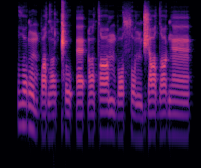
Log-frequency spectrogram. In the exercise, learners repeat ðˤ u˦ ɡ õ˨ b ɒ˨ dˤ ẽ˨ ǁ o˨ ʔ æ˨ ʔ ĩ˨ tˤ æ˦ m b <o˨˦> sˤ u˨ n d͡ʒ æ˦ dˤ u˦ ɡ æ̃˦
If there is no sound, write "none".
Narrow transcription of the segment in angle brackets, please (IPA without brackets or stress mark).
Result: o˨˦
